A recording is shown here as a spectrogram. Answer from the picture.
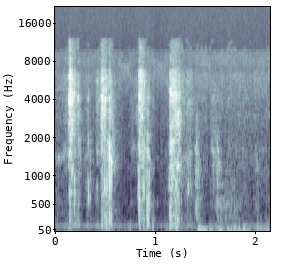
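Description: Very faint clicks and rustles of a tarot deck being handled, the cards slid and fanned apart by hand: about four soft ticks in the first second and a half, then fainter still.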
